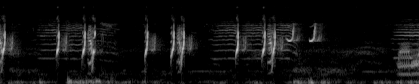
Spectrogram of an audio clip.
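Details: A Common Quail, recorded in the morning, gives sharp, liquid clipped notes in quick pairs and triplets, repeated about every second, with a faint buzzy hum behind.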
